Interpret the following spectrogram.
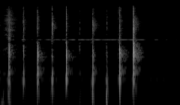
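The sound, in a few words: hand clap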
